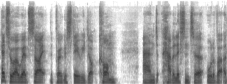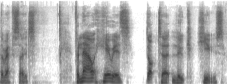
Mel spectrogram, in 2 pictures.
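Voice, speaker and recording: Male podcast host, lowish voice, dry close sound, keen conversational interviewer. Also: normal speed, a little mellow, no echo. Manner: eager, chatty, asks many questions.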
